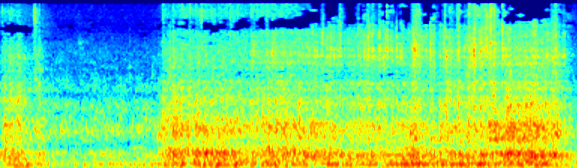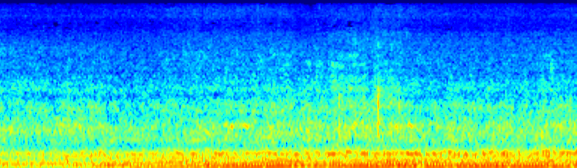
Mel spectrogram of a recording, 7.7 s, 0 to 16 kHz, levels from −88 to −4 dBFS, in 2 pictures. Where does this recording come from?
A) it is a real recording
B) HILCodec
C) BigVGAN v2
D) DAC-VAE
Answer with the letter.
C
